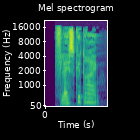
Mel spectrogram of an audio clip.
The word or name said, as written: flaskedreng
